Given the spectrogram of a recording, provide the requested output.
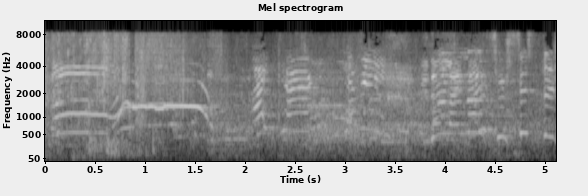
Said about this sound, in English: Hear kids slide down ice chutes.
